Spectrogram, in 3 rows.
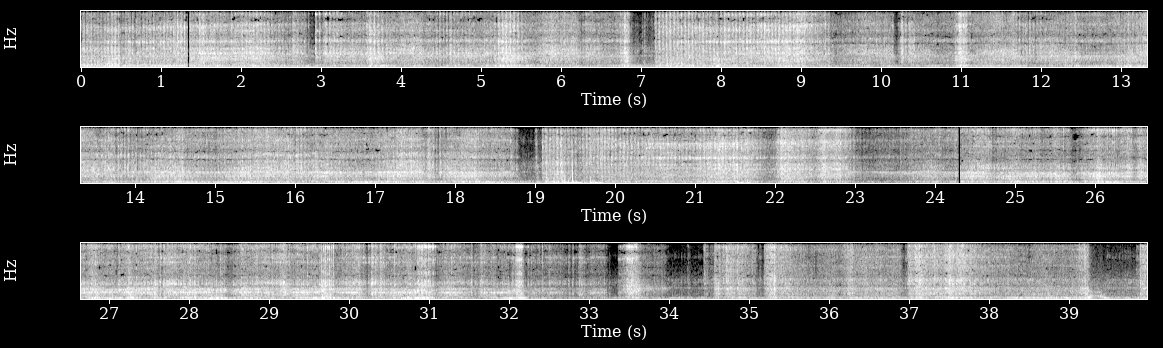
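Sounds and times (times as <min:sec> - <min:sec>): lathe gouge cutting and scraping: 0:00.0 - 0:39.9.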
